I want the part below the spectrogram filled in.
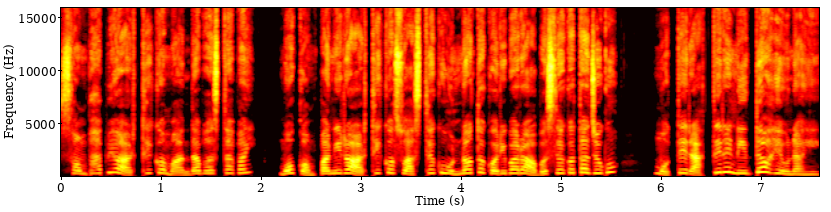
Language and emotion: Odia, fearful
